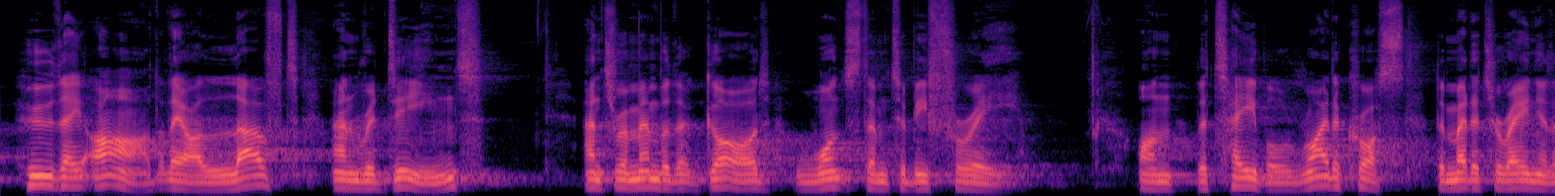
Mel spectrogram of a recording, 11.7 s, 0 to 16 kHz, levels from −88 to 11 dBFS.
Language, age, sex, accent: English, 50-69, male, British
